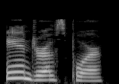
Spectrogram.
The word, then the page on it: androspore: British English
